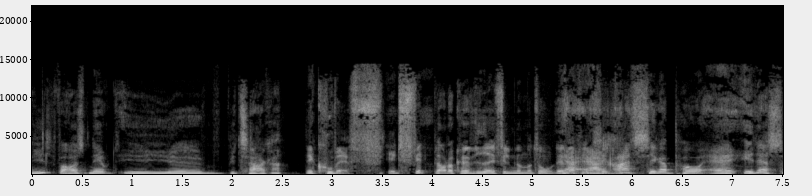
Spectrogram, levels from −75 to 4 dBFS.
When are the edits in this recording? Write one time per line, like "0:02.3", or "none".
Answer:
none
